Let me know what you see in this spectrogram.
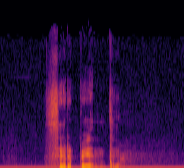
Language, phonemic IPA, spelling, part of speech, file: Italian, /serˈpɛnte/, serpente, noun, It-serpente.ogg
